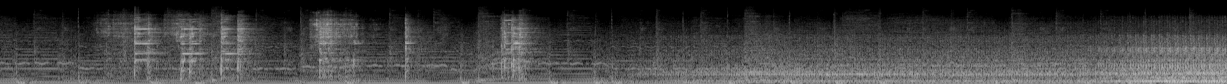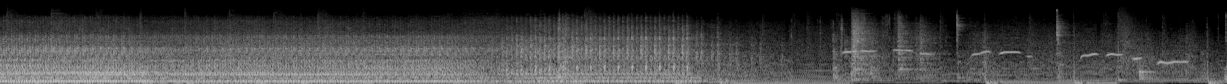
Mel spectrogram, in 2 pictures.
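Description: Compact John Deere utility tractor's engine running steadily while its front loader carries an excavator bucket on a chain, loudest in the middle stretch. Sharp ringing clinks of steel come in the first few seconds, and lighter clinks of chain near the end.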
